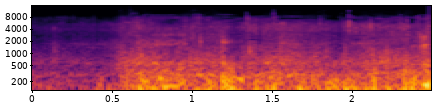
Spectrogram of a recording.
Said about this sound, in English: I knew I was always a good chance to be riding into the wind, and so I am, because the winds tend to be southerlies this time of the year.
